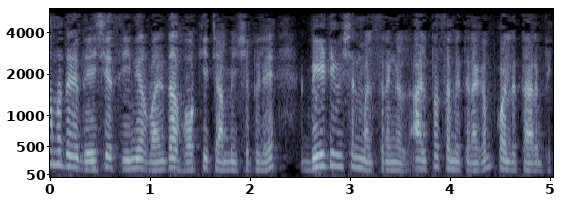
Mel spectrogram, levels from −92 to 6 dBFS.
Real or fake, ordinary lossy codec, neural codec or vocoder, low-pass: real; Opus, 64 kbps; none; 5.4 kHz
